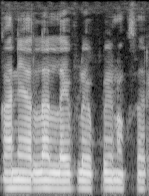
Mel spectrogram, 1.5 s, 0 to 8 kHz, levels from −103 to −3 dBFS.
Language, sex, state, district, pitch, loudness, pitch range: Telugu, male, Andhra Pradesh, Guntur, 120 Hz, -17 LUFS, 120-125 Hz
